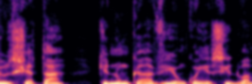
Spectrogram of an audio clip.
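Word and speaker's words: Xetá: Os Chetá, pronuncia-se Chetá, eram o último grupo indígena nômade do sul do Brasil.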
